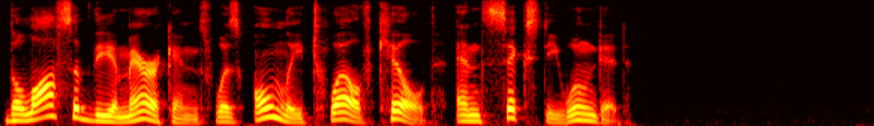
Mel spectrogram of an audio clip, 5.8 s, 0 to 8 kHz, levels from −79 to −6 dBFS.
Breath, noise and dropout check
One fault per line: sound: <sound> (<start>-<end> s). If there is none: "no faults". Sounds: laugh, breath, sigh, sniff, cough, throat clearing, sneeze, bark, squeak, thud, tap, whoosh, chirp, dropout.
no faults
